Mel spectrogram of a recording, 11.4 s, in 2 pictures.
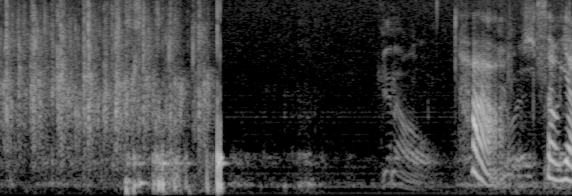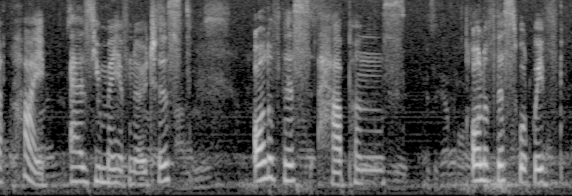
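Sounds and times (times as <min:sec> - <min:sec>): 
applause: 0:00.0 - 0:02.2
speech: 0:04.8 - 0:09.8, 0:10.4 - 0:11.4.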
